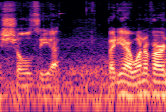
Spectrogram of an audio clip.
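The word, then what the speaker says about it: Eschscholzia: is Michelle Zia and that's a really weird spelling e SCH SCH olz IA so to s CH is in a row but I believe you just pronounce it as sho Zia but yeah one of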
